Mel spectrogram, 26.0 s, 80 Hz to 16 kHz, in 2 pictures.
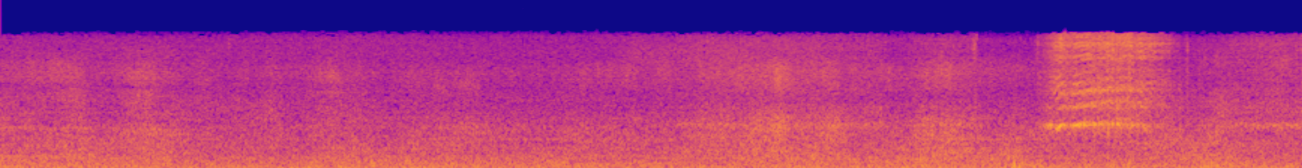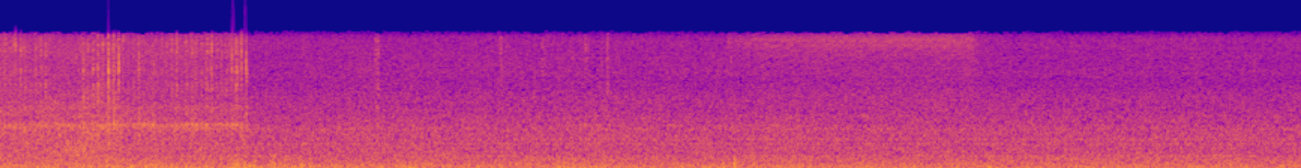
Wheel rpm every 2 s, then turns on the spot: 0, 0, 0, 20, 20, 60, 30, 30, 0, 0, 0, 0, 0.
6-10 12-16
